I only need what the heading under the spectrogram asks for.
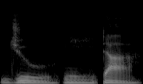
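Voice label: "junita", concatenated syllables; Affixing experiment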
